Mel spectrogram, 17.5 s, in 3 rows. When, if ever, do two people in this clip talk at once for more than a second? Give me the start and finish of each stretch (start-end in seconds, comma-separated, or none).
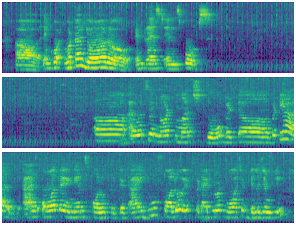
none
